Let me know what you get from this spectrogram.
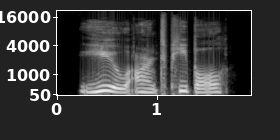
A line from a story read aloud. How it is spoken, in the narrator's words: Dean growled threateningly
